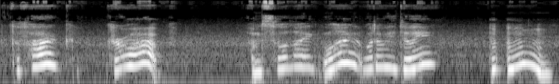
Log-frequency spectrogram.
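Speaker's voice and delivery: high-pitched playful disapproval; silly, incredulous high voice; mock disbelief. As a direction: question it high, then refuse with a hum.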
